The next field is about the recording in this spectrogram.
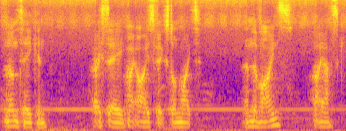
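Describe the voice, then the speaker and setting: A man's voice: fairly low pitch, little pitch movement, takes it slowly. Male audio drama narrator, noisy background. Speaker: narrator and lead actor. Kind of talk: first-person scripted audio drama narration.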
